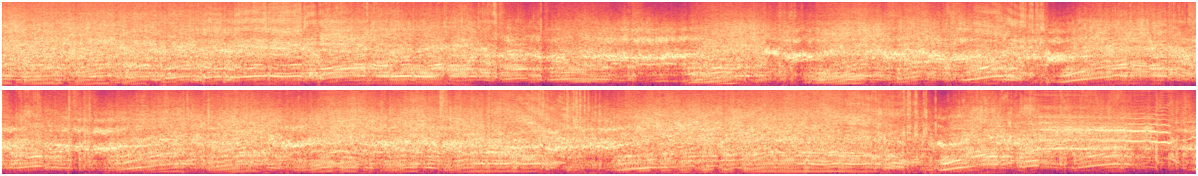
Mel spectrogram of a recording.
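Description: A car drifting: its engine revs up and drops back again and again, about once every second or so, over a steady squeal of sliding tyres.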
